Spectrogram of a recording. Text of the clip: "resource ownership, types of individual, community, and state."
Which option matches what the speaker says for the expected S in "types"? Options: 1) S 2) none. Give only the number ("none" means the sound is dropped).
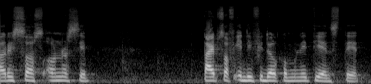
1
